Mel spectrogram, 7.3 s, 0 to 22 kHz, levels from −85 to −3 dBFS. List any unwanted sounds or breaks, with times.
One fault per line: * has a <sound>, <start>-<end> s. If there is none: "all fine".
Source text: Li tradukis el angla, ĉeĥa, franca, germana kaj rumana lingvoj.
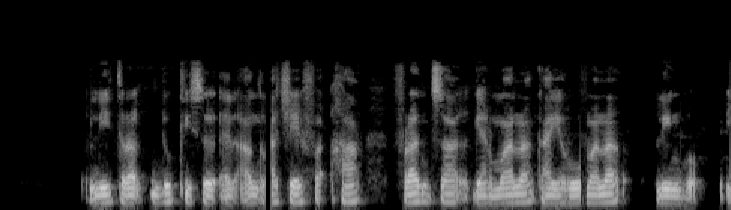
* has a dropout, 2.6-2.7 s
* has a dropout, 5.8-5.9 s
